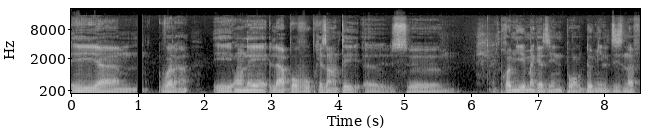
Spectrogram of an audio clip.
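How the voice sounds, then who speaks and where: On a very clean recording with a silent background, a man with a dark, mellow tone and fairly low pitch talks at a very slow pace with fairly even intonation and long, frequent pauses. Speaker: community radio host. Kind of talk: radio magazine show. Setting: radio studio, also streamed live. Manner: hesitant, many fillers.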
